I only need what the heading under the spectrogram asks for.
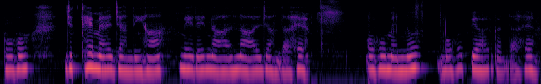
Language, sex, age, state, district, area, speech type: Punjabi, female, 30-45, Punjab, Jalandhar, urban, spontaneous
